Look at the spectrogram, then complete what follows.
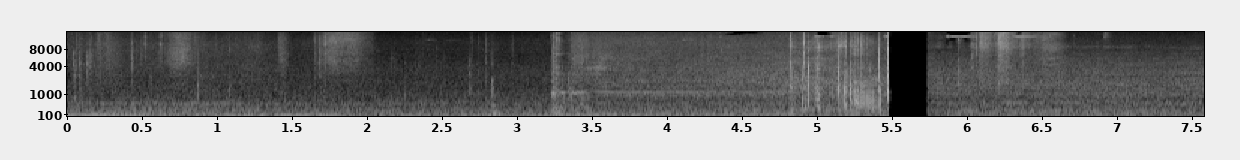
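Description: Car interior as the car creeps forward, with a low engine and road rumble. About three seconds in, an electric power window motor whines for about two seconds as the driver's window goes down, ending in a short burst of noise.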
